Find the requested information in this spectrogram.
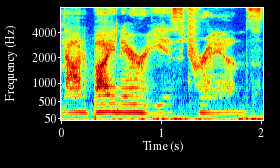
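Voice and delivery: slow whispered aside; whispering. Real, not acted. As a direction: whisper the correction slowly. Quiet correction aside.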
